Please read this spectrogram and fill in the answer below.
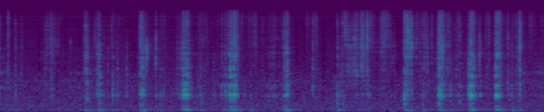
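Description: Folded paper pages torn against the edge of a steel ruler in a series of short rips, leaving a rough, jagged torn edge.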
